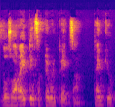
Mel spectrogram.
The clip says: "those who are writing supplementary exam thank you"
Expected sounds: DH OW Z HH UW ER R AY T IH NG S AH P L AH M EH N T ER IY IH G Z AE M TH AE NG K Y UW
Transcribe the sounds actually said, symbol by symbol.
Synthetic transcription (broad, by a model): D OW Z HH UW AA R AY T IH NG S AH P L AH M EH N T ER IY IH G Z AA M T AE NG K Y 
